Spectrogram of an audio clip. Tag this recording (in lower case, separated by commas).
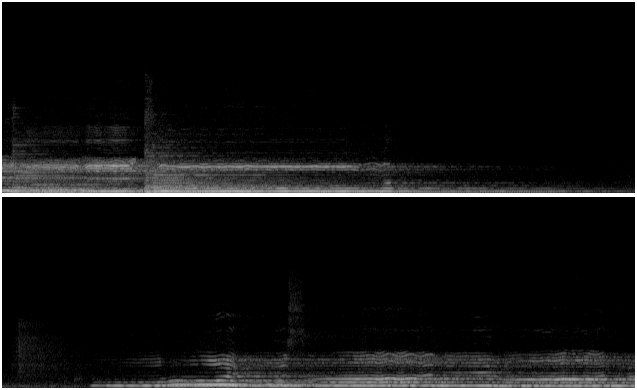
classical music, music, opera, singing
